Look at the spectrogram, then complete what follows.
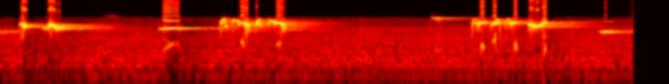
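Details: Singing bird delivering loud whistled phrases, long flat notes and sharp clicking accents in two bursts separated by a brief pause, close and clean.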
